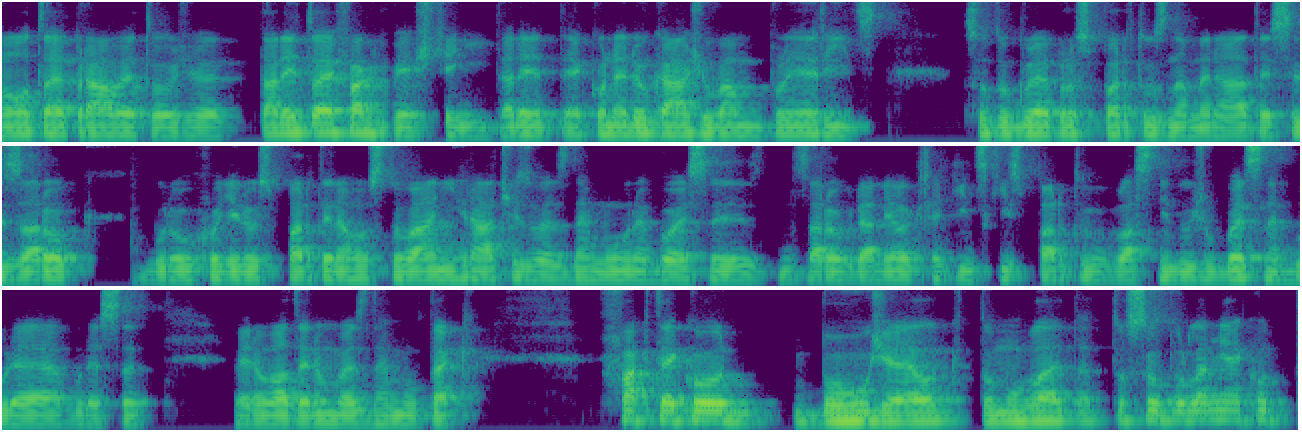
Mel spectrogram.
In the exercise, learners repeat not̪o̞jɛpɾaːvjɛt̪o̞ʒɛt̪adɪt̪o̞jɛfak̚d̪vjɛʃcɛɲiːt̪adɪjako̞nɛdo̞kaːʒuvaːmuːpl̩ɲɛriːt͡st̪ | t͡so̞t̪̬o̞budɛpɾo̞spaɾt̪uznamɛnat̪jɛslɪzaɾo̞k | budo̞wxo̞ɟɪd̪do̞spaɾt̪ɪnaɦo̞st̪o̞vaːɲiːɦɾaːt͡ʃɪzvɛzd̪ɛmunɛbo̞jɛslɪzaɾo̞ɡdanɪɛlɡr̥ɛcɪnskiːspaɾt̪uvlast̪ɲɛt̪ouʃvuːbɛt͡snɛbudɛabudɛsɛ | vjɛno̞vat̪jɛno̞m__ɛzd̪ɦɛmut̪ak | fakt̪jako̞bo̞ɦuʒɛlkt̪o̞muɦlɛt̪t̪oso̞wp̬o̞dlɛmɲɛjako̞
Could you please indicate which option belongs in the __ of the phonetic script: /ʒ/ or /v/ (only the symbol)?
v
